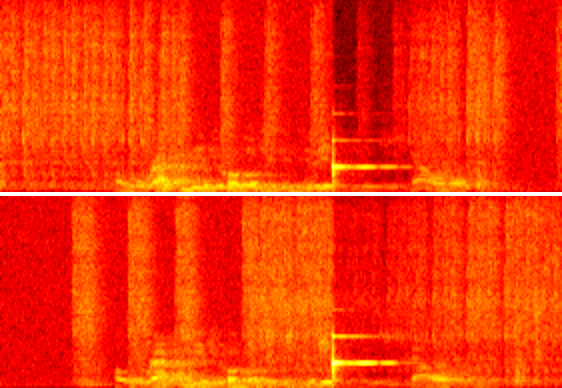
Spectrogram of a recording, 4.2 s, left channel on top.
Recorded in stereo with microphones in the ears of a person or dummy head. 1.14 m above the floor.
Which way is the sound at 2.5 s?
25° right (ahead or behind).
